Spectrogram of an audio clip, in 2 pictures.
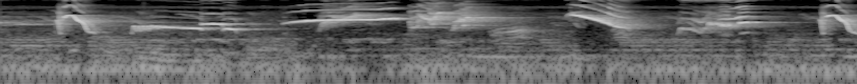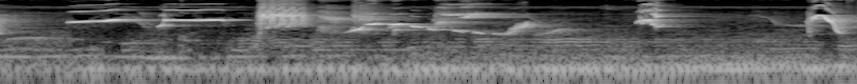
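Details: Oriental magpie-robin song intended to agitate a rival: fast series of loud whistled slurs, steep downward sweeps and harsh noisy bursts, with short gaps between notes, over a faint low hum.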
